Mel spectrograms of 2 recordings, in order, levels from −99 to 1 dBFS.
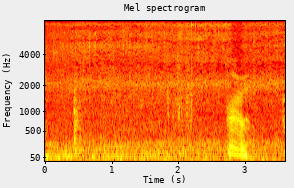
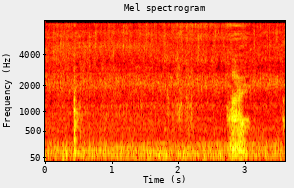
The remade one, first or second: second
